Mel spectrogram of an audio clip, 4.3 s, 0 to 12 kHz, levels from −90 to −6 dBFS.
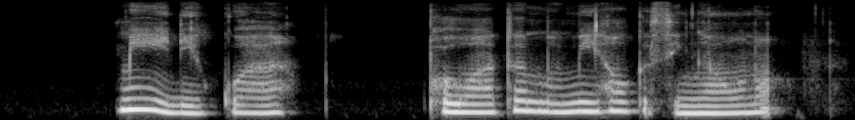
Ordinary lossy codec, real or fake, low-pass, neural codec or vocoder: none; real; none; none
